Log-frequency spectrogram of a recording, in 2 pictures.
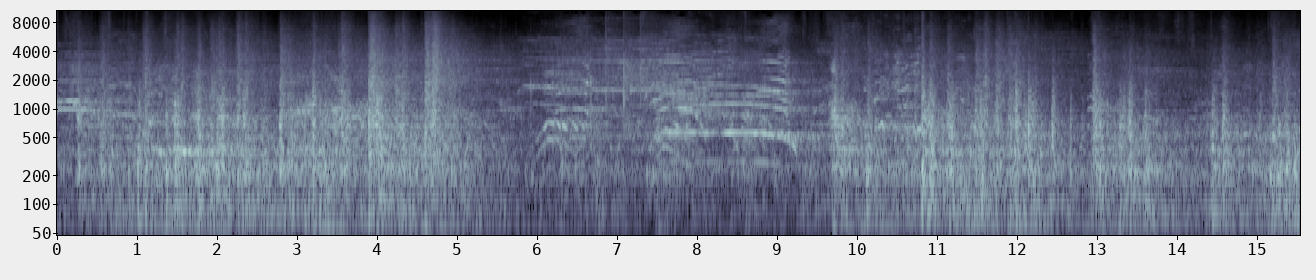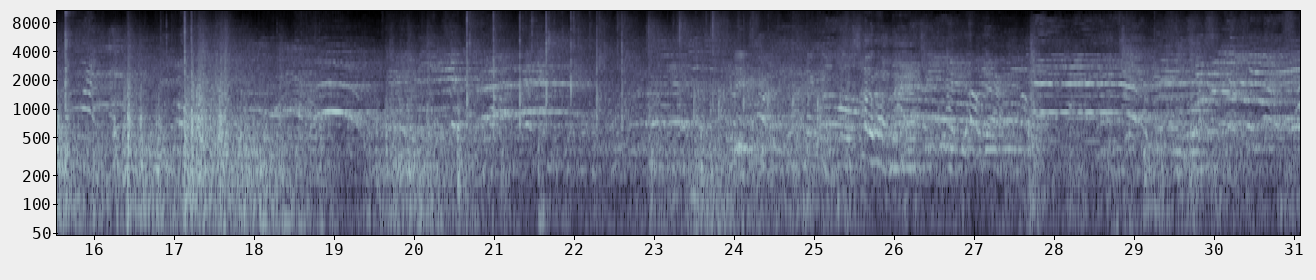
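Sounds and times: crowd rumble: 0:00.0 - 0:31.0
people shouting: 0:05.5 - 0:11.0, 0:15.6 - 0:22.0, 0:22.8 - 0:31.0.

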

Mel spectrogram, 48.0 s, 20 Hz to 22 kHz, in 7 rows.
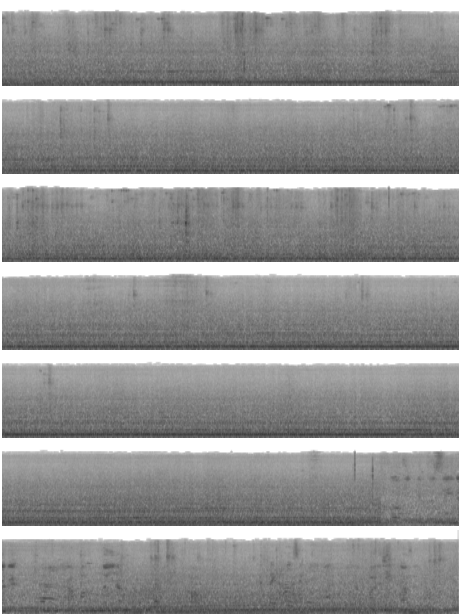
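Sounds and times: bus engine running: 0:00.0 - 0:47.9
road noise: 0:00.0 - 0:47.9.

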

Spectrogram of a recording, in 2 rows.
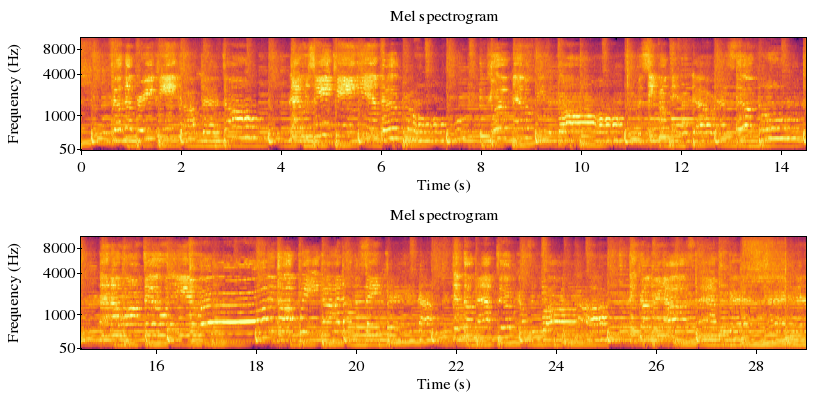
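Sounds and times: electric keyboard: 0:00.0 - 0:29.0
man singing: 0:00.0 - 0:29.0
second guitar: 0:00.0 - 0:29.0.

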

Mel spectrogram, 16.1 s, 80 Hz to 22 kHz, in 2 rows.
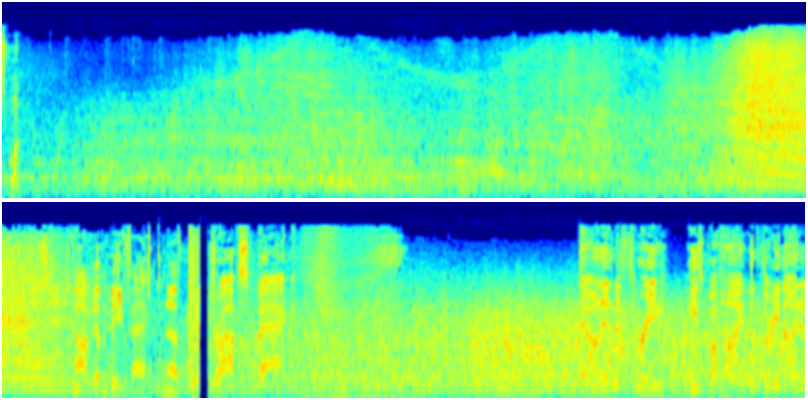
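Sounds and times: race car engines droning: 0:00.0 - 0:16.0
race car passing close: 0:00.3 - 0:16.0.

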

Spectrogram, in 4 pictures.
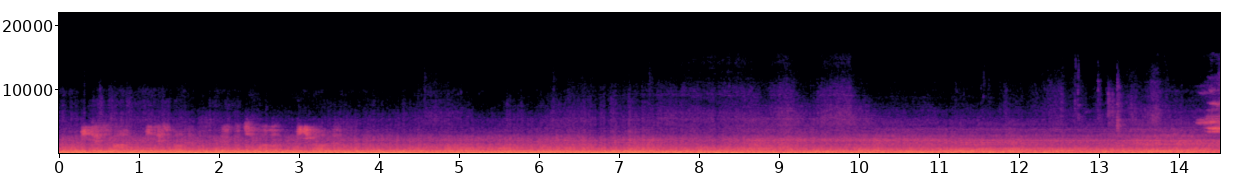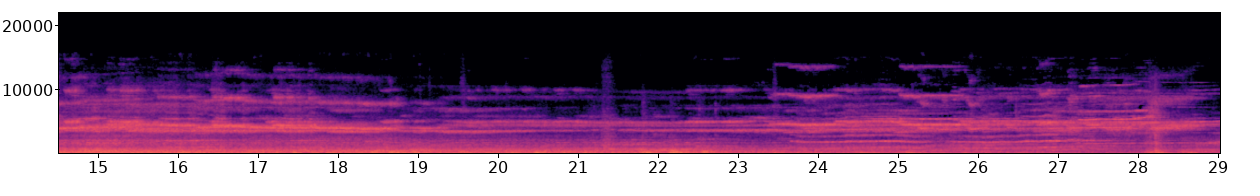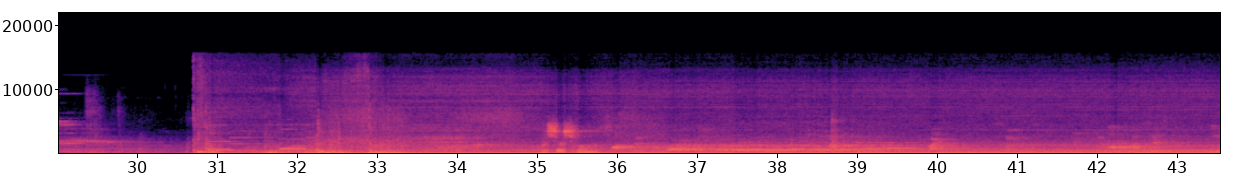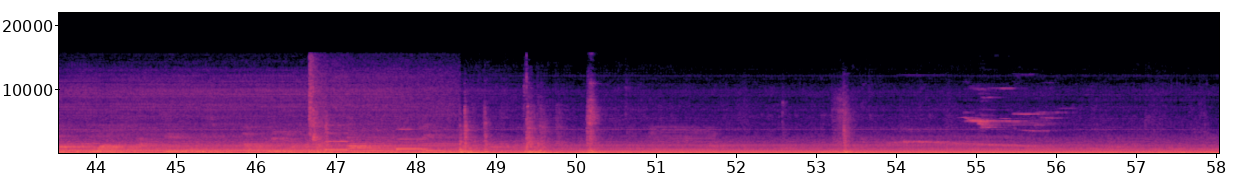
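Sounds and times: falling whine of train: 0:00.0 - 0:58.0
electric train running: 0:30.7 - 0:58.0
high ringing tones: 0:30.9 - 0:32.7.

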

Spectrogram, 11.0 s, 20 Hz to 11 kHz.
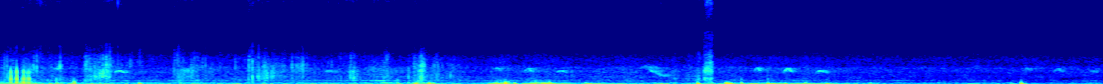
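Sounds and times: flying insect buzzing: 0:00.0 - 0:11.0.

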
